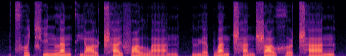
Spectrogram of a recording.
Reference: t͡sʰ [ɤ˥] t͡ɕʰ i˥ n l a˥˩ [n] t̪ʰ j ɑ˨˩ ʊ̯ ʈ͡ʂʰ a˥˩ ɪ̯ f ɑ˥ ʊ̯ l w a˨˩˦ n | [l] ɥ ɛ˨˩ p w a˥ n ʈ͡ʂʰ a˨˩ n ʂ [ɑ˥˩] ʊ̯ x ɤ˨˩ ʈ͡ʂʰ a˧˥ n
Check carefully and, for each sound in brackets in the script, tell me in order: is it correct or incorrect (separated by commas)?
incorrect, correct, correct, correct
